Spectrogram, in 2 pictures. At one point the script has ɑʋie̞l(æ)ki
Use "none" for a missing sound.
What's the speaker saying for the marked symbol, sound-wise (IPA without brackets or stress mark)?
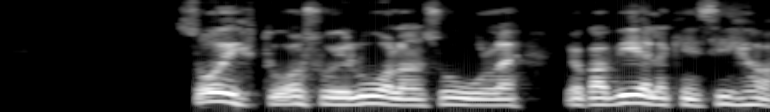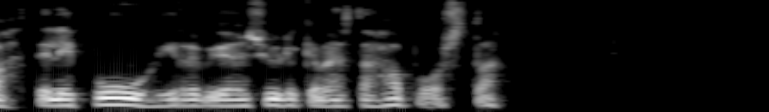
æ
